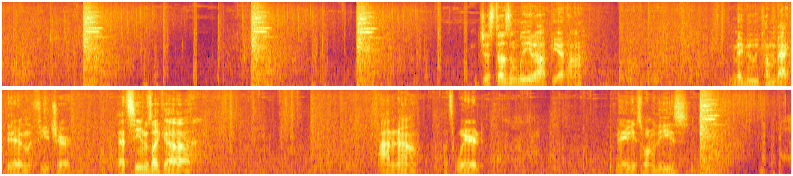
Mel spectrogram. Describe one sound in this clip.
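A sword swings and clangs against armour.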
